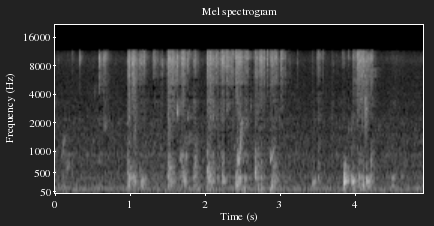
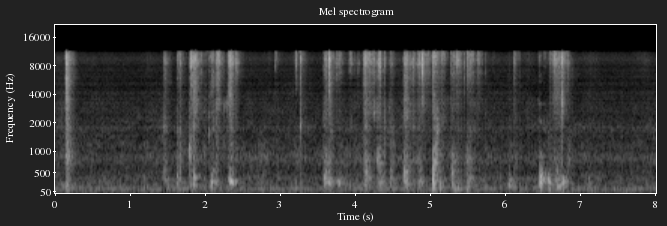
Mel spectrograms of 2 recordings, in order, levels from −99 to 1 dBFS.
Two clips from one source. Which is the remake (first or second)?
second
